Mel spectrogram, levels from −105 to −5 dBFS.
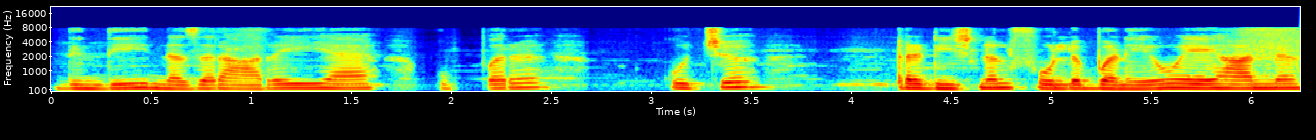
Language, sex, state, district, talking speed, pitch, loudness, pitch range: Punjabi, female, Punjab, Pathankot, 115 wpm, 185 Hz, -19 LUFS, 175-195 Hz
